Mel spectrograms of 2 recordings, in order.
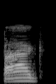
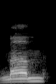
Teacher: the pressure of the air stream will cause them to vibrate when the vocal folds vibrate we can produce voice consonants like the first and last sounds in bag and mum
